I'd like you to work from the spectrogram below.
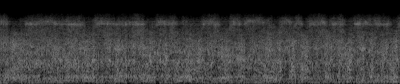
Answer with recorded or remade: remade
